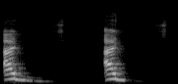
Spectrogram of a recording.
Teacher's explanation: جیم کے کیس میں ہماری middle of the tongue touch کر رہی ہوتی ہے روف آف دا ماؤتھ کو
